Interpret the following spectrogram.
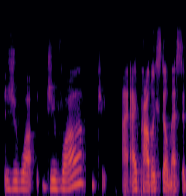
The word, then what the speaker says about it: Joie: So she grew up being called Joie. But she likes to be called Joie.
